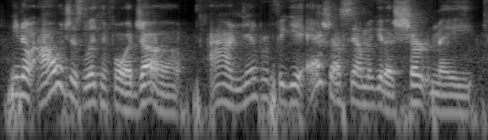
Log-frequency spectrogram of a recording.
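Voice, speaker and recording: Casual vlogger, man, late 30s, mid-pitched, chatty storyteller who keeps saying "next thing you know"; recording is noisy with clicks. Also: very animated, quick pace. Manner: rambling, repeats "next thing you know", acts out quoted dialogue. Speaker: carpet cleaning business owner.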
